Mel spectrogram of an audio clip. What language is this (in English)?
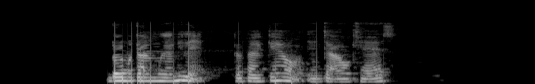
Thai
